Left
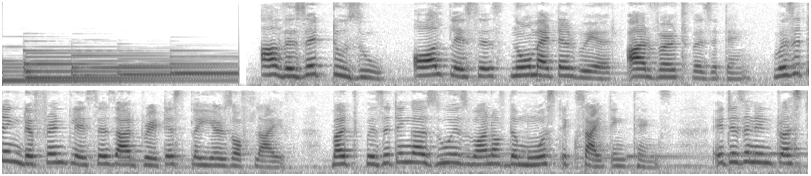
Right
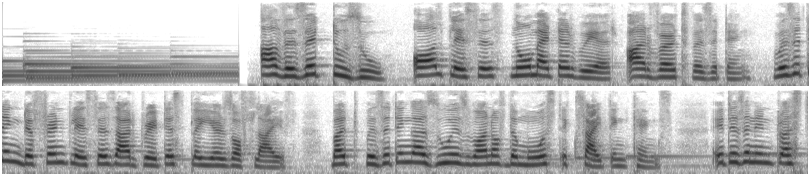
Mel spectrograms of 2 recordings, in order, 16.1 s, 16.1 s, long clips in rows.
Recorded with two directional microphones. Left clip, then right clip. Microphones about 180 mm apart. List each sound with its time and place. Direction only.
2.6 s a woman's voice: 50° right (ahead or behind)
